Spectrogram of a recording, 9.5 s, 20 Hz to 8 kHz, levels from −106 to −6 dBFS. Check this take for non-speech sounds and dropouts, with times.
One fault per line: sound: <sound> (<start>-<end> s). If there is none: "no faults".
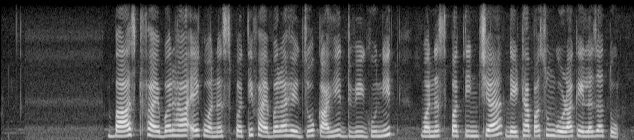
no faults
